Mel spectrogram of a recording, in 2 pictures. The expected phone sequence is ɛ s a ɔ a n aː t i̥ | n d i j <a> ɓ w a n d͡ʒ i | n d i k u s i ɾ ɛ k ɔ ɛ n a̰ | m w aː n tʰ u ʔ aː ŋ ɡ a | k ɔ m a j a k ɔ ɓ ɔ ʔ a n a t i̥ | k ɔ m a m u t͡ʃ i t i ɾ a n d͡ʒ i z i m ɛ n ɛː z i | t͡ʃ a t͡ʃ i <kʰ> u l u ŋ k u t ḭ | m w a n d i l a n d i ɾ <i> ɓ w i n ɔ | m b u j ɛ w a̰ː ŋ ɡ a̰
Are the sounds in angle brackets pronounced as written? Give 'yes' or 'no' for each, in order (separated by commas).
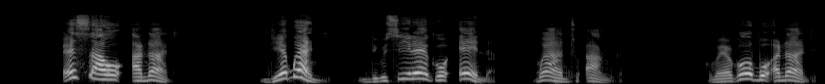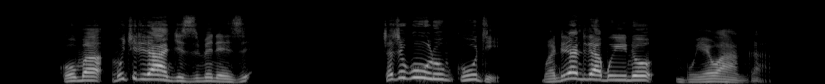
no, no, no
